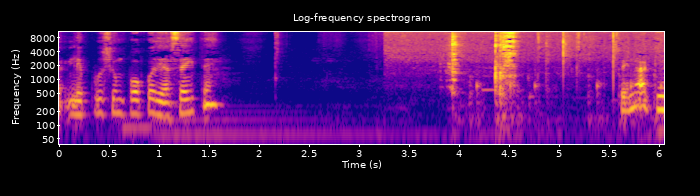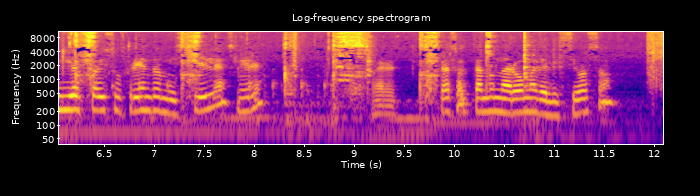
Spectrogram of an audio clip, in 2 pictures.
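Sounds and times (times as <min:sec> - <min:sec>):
chiles sizzling in hot oil: 0:03.2 - 0:12.0
metal spoon clinking on pan: 0:03.9 - 0:11.0.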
